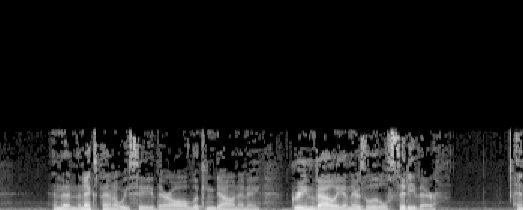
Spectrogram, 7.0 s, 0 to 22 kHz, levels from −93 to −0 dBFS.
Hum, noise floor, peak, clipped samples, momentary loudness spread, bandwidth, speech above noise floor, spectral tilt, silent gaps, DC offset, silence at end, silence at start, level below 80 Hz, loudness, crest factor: none; -49 dBFS; 0 dBFS; under 0.1%; 14 LU; 8.8 kHz; 31 dB; -5.5 dB/octave; none; under 0.1%; 0 s; 0.7 s; -46 dBFS; -18 LUFS; 18 dB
